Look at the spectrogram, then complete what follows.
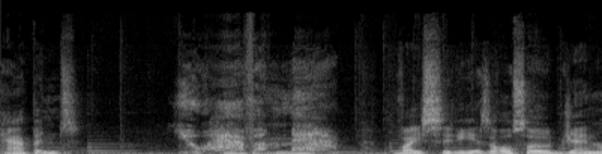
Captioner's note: whispered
